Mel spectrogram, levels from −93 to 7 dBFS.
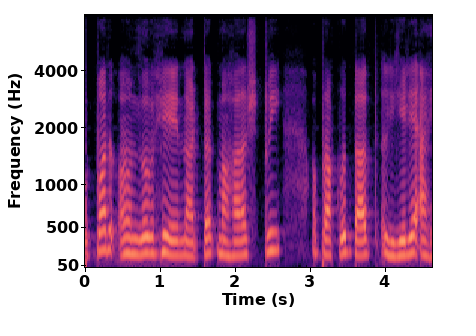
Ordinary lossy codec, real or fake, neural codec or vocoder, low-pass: none; fake; codec, 16 kHz, 0.5 kbps, FunCodec, trained on LibriTTS, 25 frames a second; none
